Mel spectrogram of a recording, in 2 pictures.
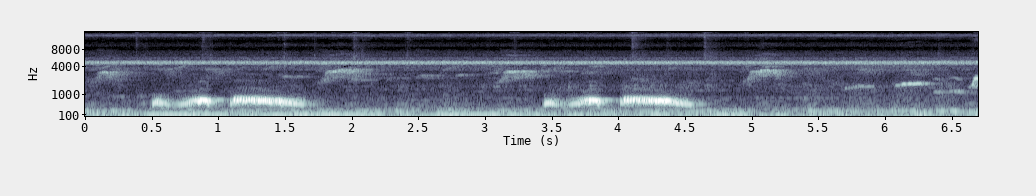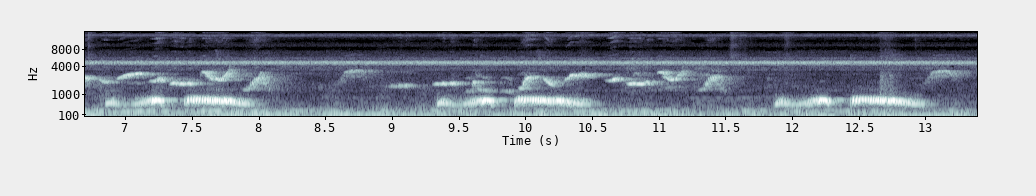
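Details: Turtle doves singing, their low purring double phrases repeated roughly every two to three seconds, five times, while other small birds chirp and twitter at a higher pitch between phrases.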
